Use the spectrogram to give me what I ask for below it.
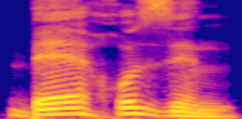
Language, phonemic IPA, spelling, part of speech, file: Navajo, /péːhózɪ̀n/, bééhózin, verb, Nv-bééhózin.ogg
- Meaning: it is known about, there is knowledge about it, to know about something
